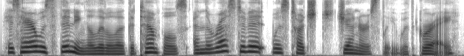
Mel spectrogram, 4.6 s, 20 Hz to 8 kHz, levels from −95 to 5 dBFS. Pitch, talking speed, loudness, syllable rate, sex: 195 Hz, 245 wpm, -16 LUFS, 5.9 syllables/s, female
